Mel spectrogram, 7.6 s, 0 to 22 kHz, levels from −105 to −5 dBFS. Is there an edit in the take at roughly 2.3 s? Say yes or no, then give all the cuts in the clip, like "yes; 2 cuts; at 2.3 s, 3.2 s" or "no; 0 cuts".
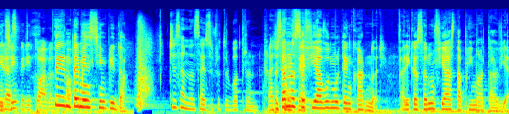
yes; 1 cut; at 2.3 s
